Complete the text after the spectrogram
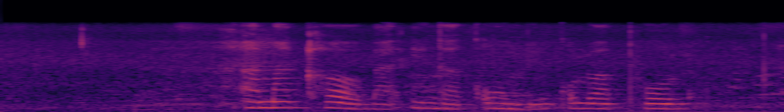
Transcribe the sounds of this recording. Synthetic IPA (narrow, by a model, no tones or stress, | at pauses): amaǃʰɔɓaʔiŋɡʱakʼombʱiukʼulwapʰuːla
